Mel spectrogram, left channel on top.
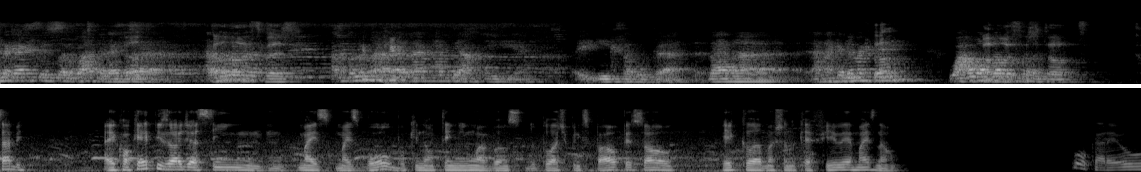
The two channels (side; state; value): both; different; correlation -0.01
